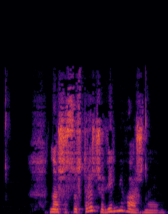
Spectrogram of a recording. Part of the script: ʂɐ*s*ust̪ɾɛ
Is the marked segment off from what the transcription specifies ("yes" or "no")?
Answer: no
